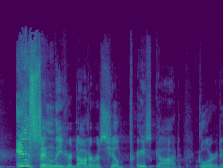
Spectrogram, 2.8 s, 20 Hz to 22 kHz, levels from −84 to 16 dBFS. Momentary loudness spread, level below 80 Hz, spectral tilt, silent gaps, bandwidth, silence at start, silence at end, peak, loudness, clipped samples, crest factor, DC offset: 18 LU; -84 dBFS; -1.5 dB/octave; none; 19 kHz; 0 s; 0 s; -4 dBFS; -23 LUFS; under 0.1%; 22 dB; under 0.1%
